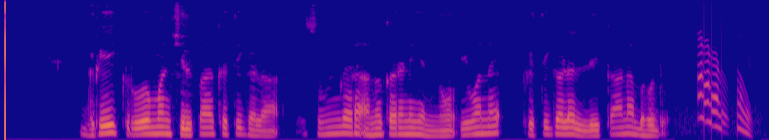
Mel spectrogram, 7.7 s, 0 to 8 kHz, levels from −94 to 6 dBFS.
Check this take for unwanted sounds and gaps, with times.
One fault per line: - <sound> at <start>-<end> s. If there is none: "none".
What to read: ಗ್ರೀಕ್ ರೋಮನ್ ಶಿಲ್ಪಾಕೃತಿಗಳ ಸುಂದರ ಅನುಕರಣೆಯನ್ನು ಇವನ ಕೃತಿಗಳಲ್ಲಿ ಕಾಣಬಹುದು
- chirp at 7.0-7.5 s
